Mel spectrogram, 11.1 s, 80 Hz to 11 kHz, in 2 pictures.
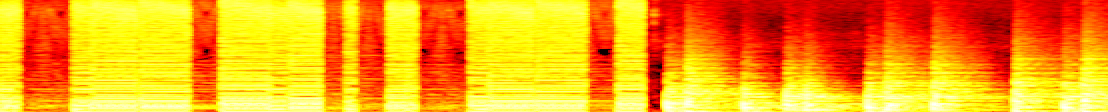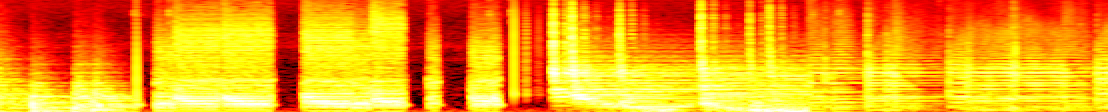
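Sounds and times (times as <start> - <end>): synthesizer chords: 0.0 - 11.0
low bass line: 3.4 - 6.3.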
